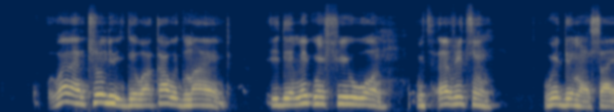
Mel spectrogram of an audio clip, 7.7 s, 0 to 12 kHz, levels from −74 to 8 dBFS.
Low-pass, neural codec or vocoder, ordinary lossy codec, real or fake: 10.8 kHz; autoencoder, 48 kHz, 32 numbers a frame, DAC-VAE, trained on Japanese speech; none; fake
